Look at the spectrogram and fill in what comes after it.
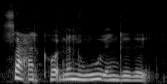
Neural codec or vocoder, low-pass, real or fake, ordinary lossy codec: vocoder, 44.1 kHz, 128 mel bands, Pupu-Vocoder; 19.8 kHz; fake; none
